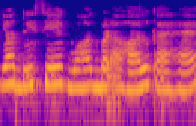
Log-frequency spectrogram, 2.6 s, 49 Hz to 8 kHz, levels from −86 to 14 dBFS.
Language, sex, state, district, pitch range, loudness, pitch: Hindi, female, Jharkhand, Garhwa, 235-270 Hz, -13 LUFS, 245 Hz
